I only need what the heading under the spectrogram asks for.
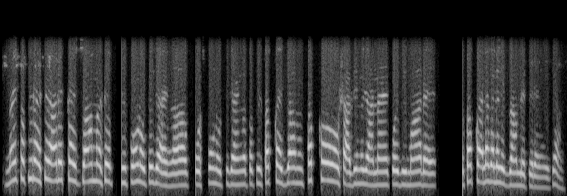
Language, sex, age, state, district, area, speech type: Urdu, male, 30-45, Maharashtra, Nashik, urban, conversation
